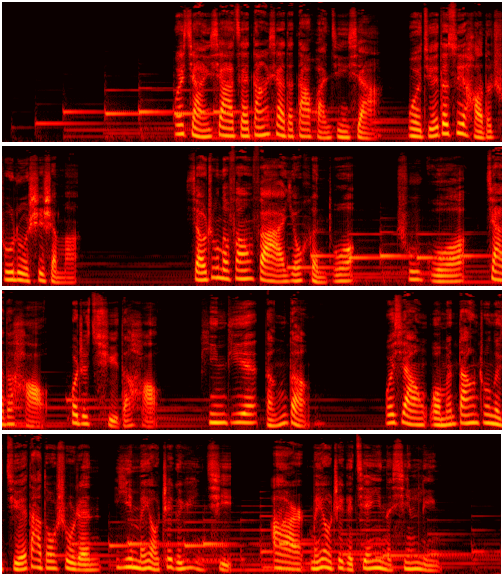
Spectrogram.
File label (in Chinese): 电台文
